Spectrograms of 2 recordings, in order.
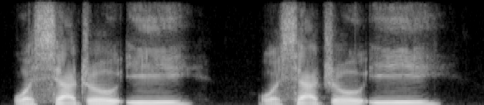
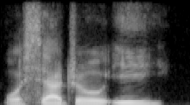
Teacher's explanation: We do the light stress. And the 周 is higher. The pitch is higher than the 我 and the 下.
